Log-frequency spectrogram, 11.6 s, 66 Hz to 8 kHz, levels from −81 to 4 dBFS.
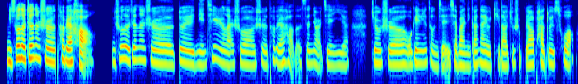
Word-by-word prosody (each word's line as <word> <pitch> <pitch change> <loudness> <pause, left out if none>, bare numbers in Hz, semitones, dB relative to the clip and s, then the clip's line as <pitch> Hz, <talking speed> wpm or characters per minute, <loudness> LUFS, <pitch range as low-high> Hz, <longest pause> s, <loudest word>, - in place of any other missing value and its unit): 你 245 - +3
说 290 +6 +7
的 295 -2 +10
真 295 +2 +7
的 300 -1 +1
是 250 -4 +4
特 275 - -2
别 245 -3 +8
好， 245 - +5 0.3
你 235 - -9
说 285 +5 -1
的 270 -3 +2
真 270 0 0
的 270 -1 -4
是， 215 -5 -2
对 225 -4 0
年 205 0 -6
轻 280 +3 -5
人 225 -2 -3
来 200 0 -3
说 210 -3 -5
是 210 0 -6
特 255 - -10
别 215 -4 -3
好 225 -3 -6
的 255 - -12
3 220 -1 -7
点 215 -2 -6
儿 - - -10
建 200 -2 -7
议。 195 -1 -8 0.5
就 225 -2 -1
是， 220 -1 -3 0.3
我 205 +2 -4
给 225 +1 +1
你 220 +1 -4
总 225 -6 -8
结 - - -4
一 - - -4
下 210 0 -3
吧， 200 -1 0
你 190 -1 -8
刚 210 +1 -3
才 220 -2 -2
有 195 -2 -3
提 - - -11
到 190 -1 -1
就 215 - -9
是 - - -8
不 - - -11
要 210 0 +1
怕 215 0 -2
对 215 +1 -1
错， 210 0 -2
220 Hz, 275 characters per minute, -25 LUFS, 205-245 Hz, 0.5 s, 的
